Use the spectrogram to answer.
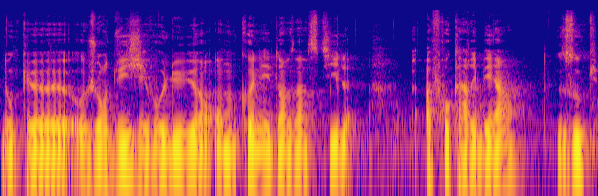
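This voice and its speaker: A man speaks very slowly in a very deep, low voice. His intonation is monotone and flat, and his tone dark and mellow. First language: Lingala (speaking French). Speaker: singer-songwriter. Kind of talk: TV interview. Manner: hesitant, many fillers.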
